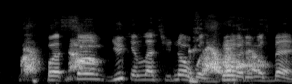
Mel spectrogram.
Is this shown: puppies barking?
yes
